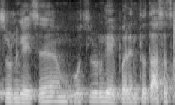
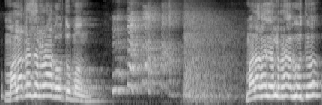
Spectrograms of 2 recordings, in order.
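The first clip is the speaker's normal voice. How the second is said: much higher, coaxing pet voice; playful pet-talk protest; 12 semitones higher than usual. Real, not acted. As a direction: protest playfully in a high sing-song to your pet.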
